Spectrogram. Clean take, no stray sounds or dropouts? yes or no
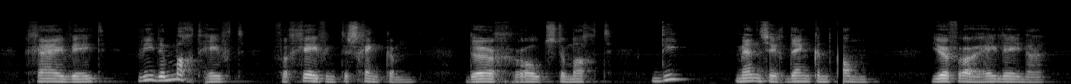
no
